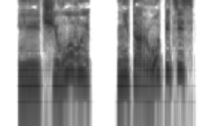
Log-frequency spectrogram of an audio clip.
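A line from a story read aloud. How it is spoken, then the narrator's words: Exclaimed. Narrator (Russian): воскликнул Руслан Юнирович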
